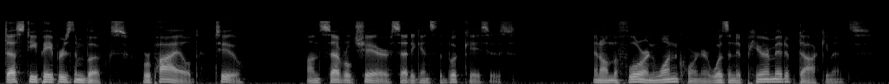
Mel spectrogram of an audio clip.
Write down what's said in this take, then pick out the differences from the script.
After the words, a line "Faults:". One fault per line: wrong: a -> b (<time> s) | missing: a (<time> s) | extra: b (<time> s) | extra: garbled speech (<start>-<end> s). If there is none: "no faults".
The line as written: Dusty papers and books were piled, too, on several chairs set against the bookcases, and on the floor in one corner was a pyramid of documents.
Dusty papers and books were piled, too, on several chairs set against the bookcases, and on the floor in one corner wasn't a pyramid of documents.
Faults:
wrong: was -> wasn't (7.1 s)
